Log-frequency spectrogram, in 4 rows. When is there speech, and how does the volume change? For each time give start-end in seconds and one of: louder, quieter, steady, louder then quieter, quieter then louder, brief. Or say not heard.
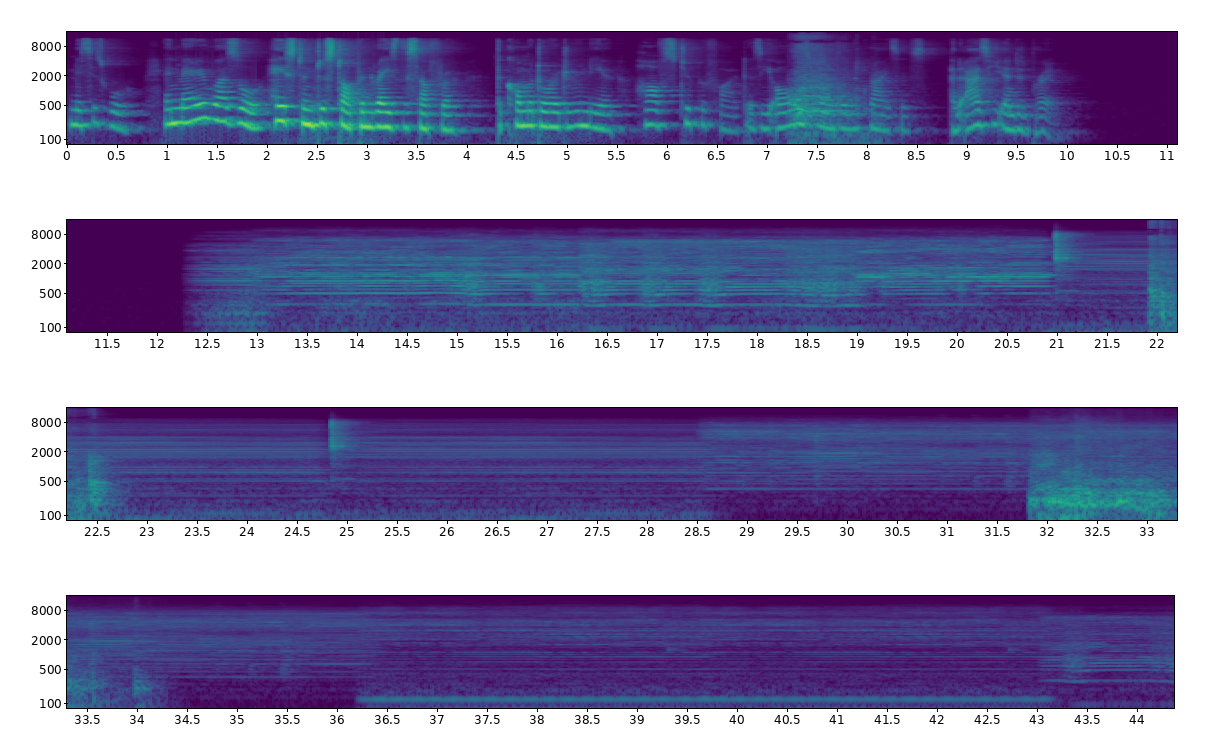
0.0-9.8 quieter.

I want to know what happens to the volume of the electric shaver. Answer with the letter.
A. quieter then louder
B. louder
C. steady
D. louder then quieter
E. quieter
E.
